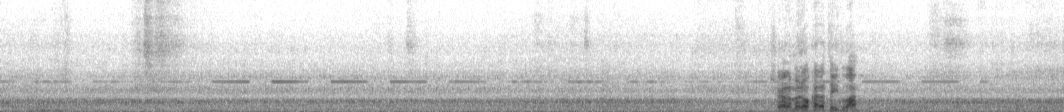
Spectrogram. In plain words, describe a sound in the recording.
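A truck's turn signal beeps at an even pace.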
